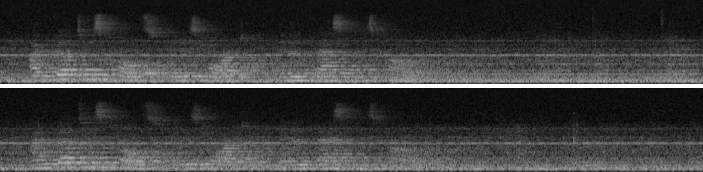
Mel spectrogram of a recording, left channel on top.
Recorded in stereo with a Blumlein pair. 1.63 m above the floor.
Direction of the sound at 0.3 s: 45° left.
